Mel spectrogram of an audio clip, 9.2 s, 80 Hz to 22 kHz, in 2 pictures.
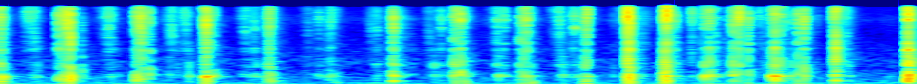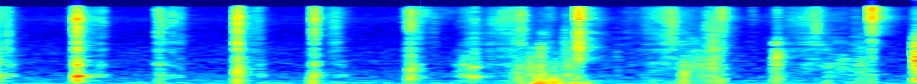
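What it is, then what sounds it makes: Paperback book tapped with nails. Long nails tap and scratch rapidly across the glossy cover of a Shaman King vol. 1 paperback manga, making a fast run of sharp, dry clicks with bright edges and quick scratchy strokes in between. Near the end there is a louder, fuller rustling thump as the book is turned onto its spine, followed by more quick taps.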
